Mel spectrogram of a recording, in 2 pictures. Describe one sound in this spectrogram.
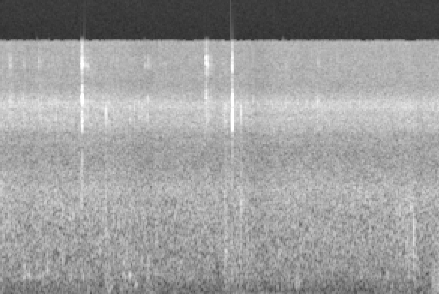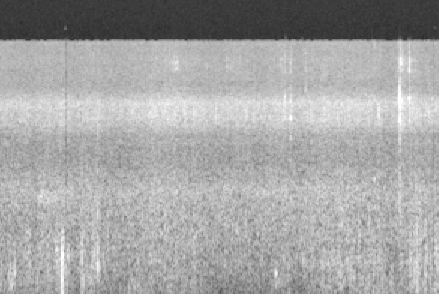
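Water laps against a kayak's hull.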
